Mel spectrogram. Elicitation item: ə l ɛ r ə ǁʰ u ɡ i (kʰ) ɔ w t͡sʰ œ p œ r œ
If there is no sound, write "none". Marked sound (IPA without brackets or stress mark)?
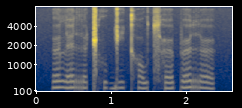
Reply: kʰ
